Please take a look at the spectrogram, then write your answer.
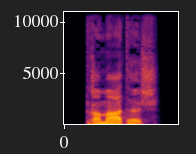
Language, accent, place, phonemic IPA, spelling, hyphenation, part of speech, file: German, Germany, Berlin, /dʁaˈmaːtɪʃ/, dramatisch, dra‧ma‧tisch, adjective, De-dramatisch.ogg
- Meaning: dramatic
